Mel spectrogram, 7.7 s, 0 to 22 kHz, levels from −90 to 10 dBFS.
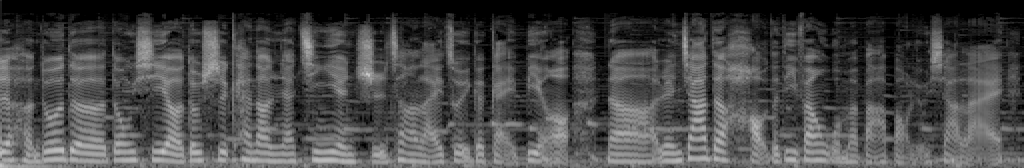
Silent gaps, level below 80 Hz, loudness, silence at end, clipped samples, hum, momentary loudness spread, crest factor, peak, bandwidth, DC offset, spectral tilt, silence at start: none; -42 dBFS; -21 LUFS; 0 s; under 0.1%; none; 12 LU; 22 dB; 0 dBFS; 16 kHz; under 0.1%; -3 dB/octave; 0 s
